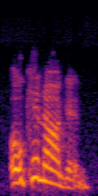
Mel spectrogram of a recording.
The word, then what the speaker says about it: Okanagan: Please, how do you pronounce Okanagan? What? Okanagan.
